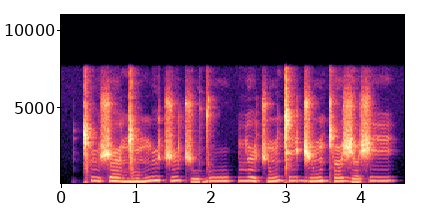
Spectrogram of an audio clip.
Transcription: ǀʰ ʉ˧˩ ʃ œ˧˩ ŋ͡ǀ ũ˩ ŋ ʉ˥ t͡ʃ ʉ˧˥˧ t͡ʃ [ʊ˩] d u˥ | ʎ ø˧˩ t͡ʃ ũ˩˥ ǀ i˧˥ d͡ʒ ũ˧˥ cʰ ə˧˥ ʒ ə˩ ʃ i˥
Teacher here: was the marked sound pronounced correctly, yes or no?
no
